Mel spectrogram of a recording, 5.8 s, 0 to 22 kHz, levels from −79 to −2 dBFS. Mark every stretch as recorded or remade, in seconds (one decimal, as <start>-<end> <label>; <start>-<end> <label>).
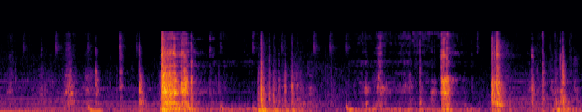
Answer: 0.0-1.7 recorded; 1.7-2.6 remade; 2.6-3.5 recorded; 3.5-4.8 remade; 4.8-5.8 recorded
